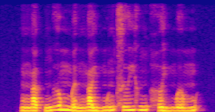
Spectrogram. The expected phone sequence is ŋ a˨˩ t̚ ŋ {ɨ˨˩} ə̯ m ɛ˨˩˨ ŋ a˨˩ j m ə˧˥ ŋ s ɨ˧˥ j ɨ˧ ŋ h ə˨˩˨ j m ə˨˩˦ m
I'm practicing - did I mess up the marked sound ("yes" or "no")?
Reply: yes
